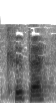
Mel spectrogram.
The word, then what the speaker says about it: Cowper: But the classic example is that of William Cowper, spelled Cowper, but in fact pronounced Cooper, the 18th century Christian poet and hymn writer whose hymn we sang just before.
